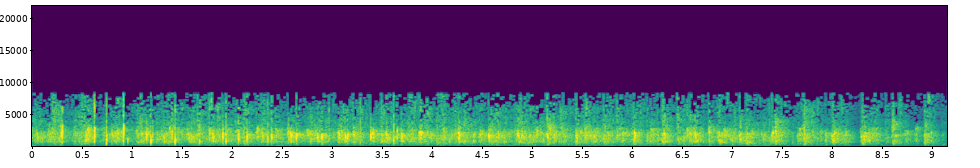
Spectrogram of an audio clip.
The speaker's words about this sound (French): Et bien sur cette note de mystère, nous terminons cette première partie de la soirée. Merci d'applaudir nos intervenants.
